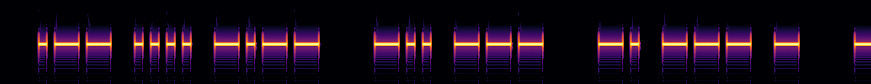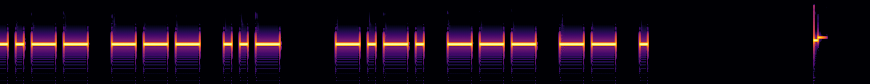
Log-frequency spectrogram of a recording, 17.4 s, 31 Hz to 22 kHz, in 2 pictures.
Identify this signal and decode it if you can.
Morse code, heard as a keyed tone, about 15 wpm, 700 Hz. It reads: WHY DO NOT YOU COME
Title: Sets of 5 Words Encore2 15wpm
